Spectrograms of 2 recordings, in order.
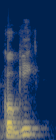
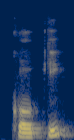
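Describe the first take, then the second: First: The word is said quickly without a break. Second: The word is said slowly with a pause. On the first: This is the call of the common coastal frog. "lo dice más rápido" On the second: This is the call of the mountain frog. "lo dice más lento"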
